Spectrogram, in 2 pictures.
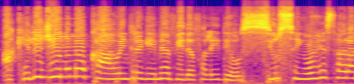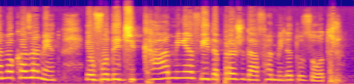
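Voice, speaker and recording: High-voiced woman preaching testimony. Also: animated, fast talker, a bit bright, low-quality recording. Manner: emotional, dramatic swings in pitch and volume, acts out her own past replies. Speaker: missionary preacher. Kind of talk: testimony sermon.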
